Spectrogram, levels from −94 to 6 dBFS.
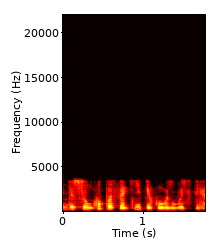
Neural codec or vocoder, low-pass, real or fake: codec, 16 kHz, 4 kbps, X-Codec, WavLM features, trained on Multilingual LibriSpeech; 3.6 kHz; fake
